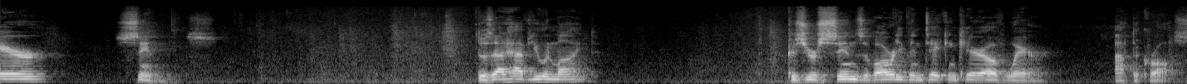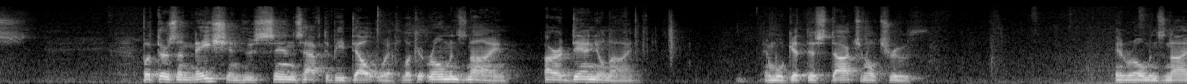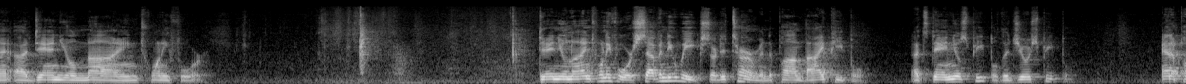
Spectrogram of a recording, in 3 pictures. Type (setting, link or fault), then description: setting, large echoing room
